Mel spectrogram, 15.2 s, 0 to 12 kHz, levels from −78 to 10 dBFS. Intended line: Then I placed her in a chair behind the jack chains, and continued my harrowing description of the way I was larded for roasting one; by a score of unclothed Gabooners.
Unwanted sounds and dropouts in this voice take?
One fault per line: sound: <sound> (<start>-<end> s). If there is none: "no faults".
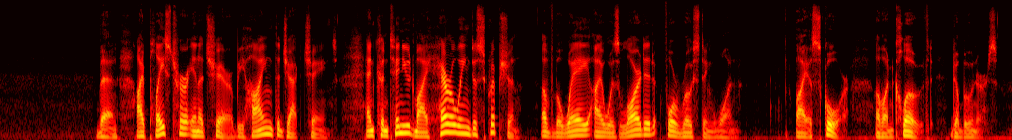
no faults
